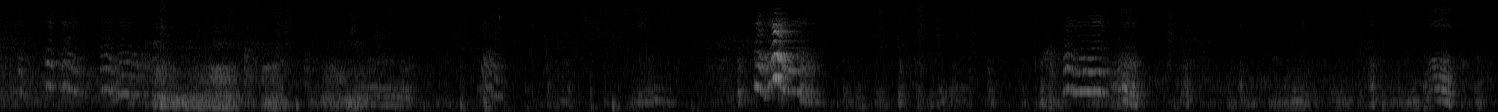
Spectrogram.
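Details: Giant Schnauzer pups of an H litter, four weeks old, make soft scattered whimpers and short low growls indoors, with one sharp squeal midway and thin whines later.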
